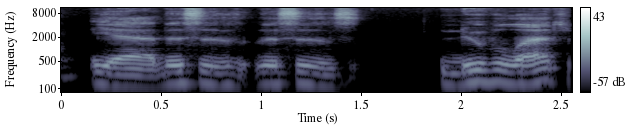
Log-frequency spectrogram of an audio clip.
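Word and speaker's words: Neuvillette: This is This is Nouvolet. Nurvallet. They They pronounce it with an R in the game, and there's no R there.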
